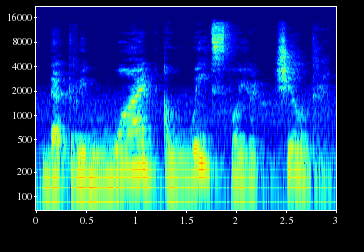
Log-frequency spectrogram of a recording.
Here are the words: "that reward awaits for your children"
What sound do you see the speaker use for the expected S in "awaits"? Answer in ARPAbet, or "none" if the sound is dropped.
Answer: S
